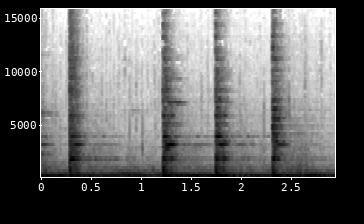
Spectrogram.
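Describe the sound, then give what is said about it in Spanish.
A hammer pounds red-hot iron being forged into a large machete in a smithy at night: four sharp, ringing metallic strikes at uneven intervals over a steady low background. “Durante parte de la noche golpea un hierro candente para fabricar un gran machete mientras reflexiona. Golpea con rabia el metal ardiente.”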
